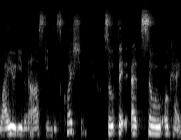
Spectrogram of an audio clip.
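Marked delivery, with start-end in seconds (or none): none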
